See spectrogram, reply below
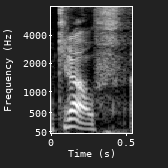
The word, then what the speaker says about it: Cruyff: Johan Krauf. – Ja, Clough. Det var det jag tänkte. – Det uttalas Krauf. Jag frågar vilken holländare som helst. Krauf. Eller, nej, inte Krauf.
